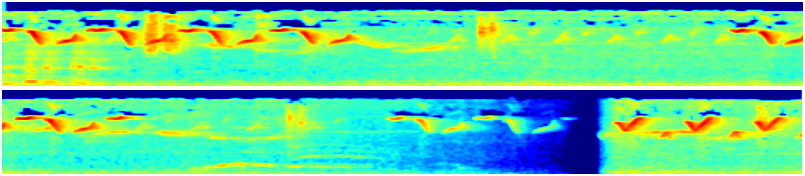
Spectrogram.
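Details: Varied chattering song of a captive cinereous tit, used to train other birds: fast runs of high, clear, down-slurred whistles repeated about twice a second, a lower rising note midway, and a brief silent break.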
